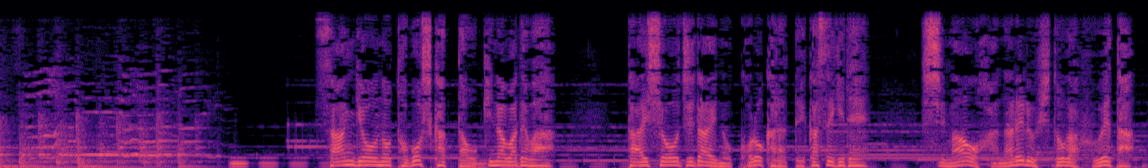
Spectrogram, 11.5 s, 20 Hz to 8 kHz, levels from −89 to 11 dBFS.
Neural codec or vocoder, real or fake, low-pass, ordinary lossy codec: none; real; 7.2 kHz; none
